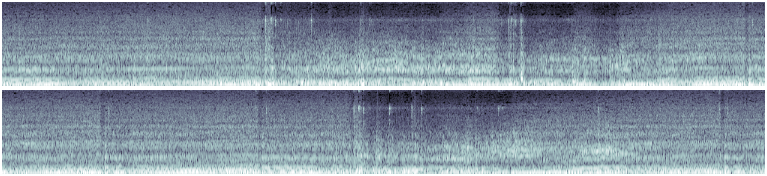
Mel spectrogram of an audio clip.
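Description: Race cars in the GT Sport driving game roar continuously, their engines droning and shifting pitch as they rev through gears, loud and close for the whole stretch with no talk.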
